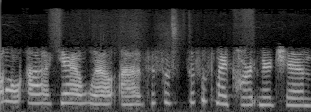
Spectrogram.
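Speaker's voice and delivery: timid, hesitant, sounding afraid and unsure. Showing how not to make an introduction, in an afraid, unsure tone. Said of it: "Don't say it like, I'm so afraid of what you're going to think, because just that small tone in your voice".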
